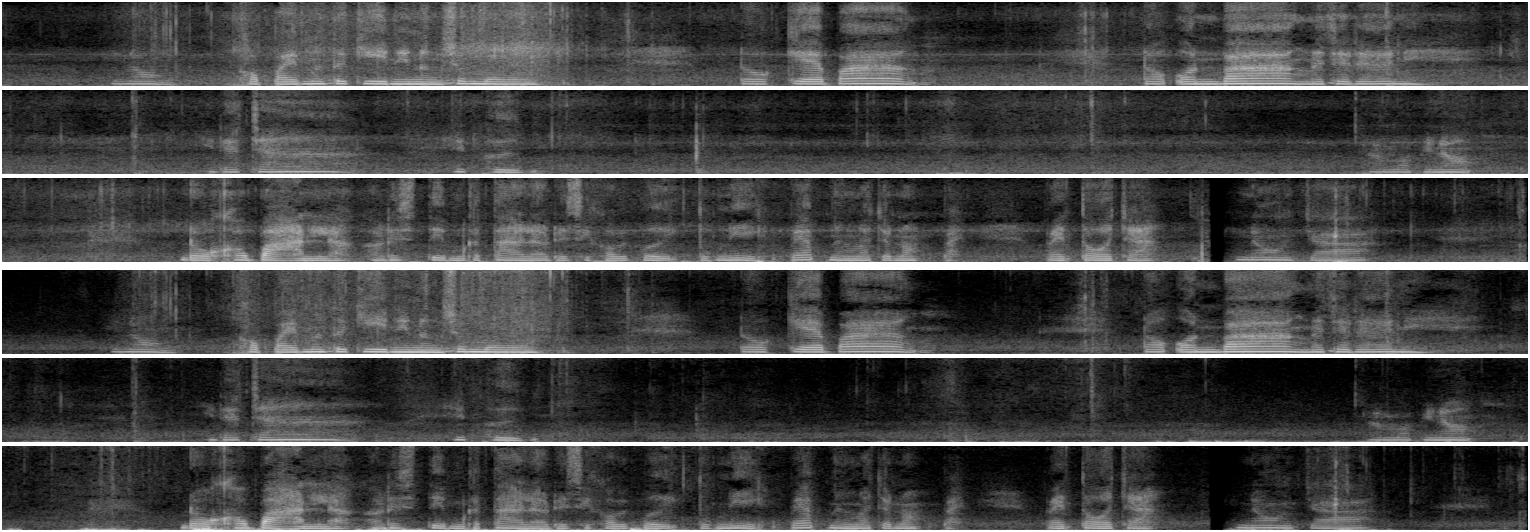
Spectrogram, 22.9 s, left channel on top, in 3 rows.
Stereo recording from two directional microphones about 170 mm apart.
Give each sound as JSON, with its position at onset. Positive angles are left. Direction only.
{"t": 0.6, "sound": "speech", "side_deg": 0}
{"t": 3.1, "sound": "a sound", "side_deg": -10}
{"t": 5.4, "sound": "speech", "side_deg": -5}
{"t": 8.7, "sound": "speech", "side_deg": -5}
{"t": 14.8, "sound": "speech", "side_deg": -5}
{"t": 16.1, "sound": "speech", "side_deg": -5}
